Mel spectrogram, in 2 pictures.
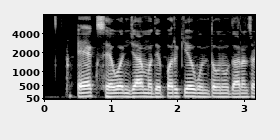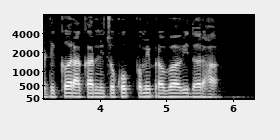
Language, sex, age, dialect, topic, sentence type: Marathi, male, 18-24, Southern Konkan, banking, statement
